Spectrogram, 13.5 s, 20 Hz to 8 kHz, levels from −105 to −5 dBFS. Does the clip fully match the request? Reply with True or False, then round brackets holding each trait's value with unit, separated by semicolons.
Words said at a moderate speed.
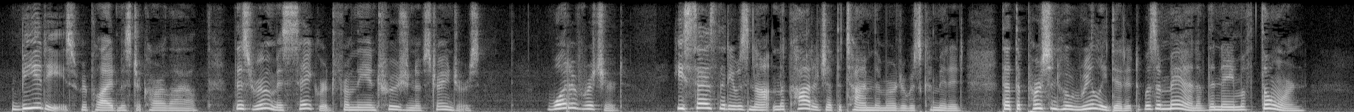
False (215 wpm)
